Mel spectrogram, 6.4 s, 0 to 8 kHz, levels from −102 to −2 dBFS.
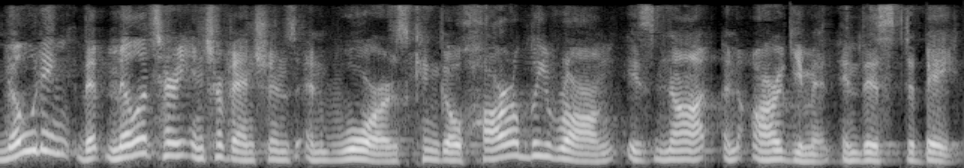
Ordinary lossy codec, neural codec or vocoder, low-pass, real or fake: AAC, 32 kbps; none; 7.2 kHz; real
